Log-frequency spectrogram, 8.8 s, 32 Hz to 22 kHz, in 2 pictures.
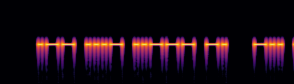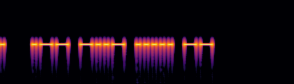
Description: Morse code, heard as a keyed tone, about 20 wpm, 700 Hz. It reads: WV2N DE WX5M
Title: USA Callsign DE Callsign - 4 Characters - 20wpm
